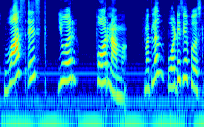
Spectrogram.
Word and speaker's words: Vorname: और जर्मन में हम जिस तरह से लिखते हैं, लिखना और प्रोनाउंसिएशन अलग होता है, तो इसलिए तुम सी साई में कंफ्यूज हो जाते हो। और हम यहाँ पे फोरनामा प्रोनाउंस करते हैं बट लिखते हैं उसको VORNAME। ओके, तो वो हम इंग्लिश के अनुसार प्रोनाउंस करेंगे तो बनेगा वॉरनेम, बट नो, इट्स फोरनामा।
